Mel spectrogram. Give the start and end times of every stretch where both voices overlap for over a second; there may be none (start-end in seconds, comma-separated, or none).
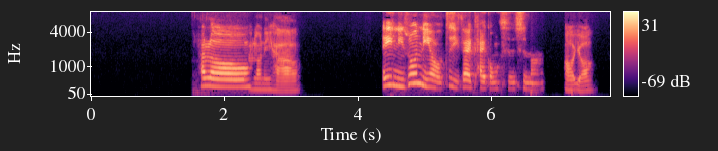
none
